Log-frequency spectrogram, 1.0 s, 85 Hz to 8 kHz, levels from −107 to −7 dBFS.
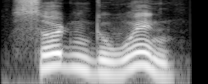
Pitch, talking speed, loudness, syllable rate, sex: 180 Hz, 175 wpm, -16 LUFS, 4.8 syllables/s, male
